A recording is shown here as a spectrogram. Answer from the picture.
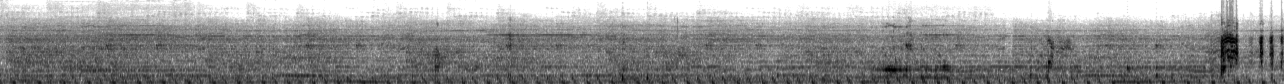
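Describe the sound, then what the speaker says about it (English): A low, steady throbbing heartbeat pulse under a faint hum on a loading screen in We Happy Few, repeating evenly throughout with a few sharp clicks near the end. "Now, heartbeat's going up"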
